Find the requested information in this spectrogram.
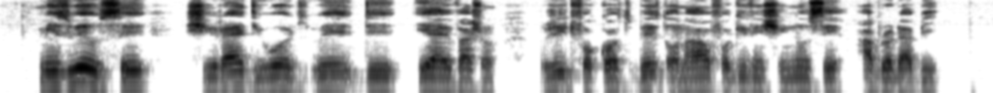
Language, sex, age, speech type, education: Nigerian Pidgin, male, 15-29, spontaneous, tertiary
